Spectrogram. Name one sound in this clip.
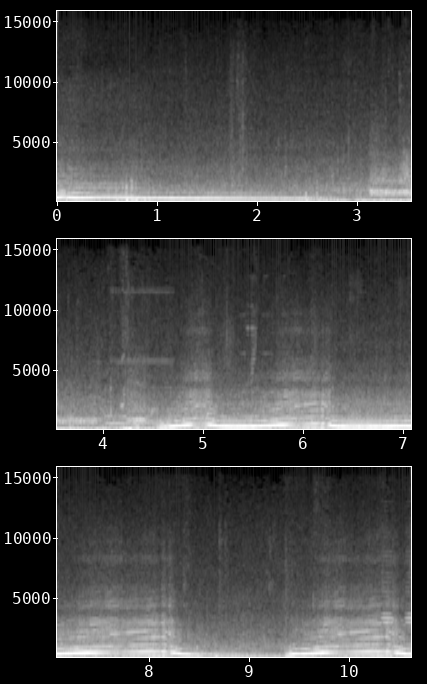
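A car engine revs up and down as it speeds along, shifting gears.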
